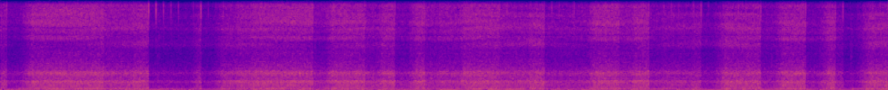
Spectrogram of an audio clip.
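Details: Second color tattoo removal session with a laser on real patient, more tolerable than before; rapid, irregular snapping laser pulses over steady humming cooling unit.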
